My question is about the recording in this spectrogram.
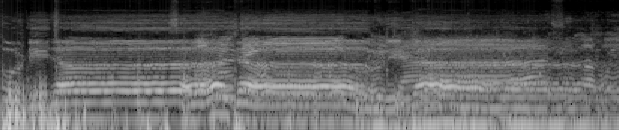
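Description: A man singing a slow Urdu ghazal-style melody without words, holding long, wavering notes that glide from pitch to pitch, easing off near the end.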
